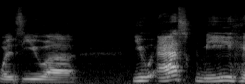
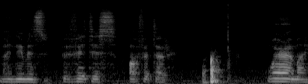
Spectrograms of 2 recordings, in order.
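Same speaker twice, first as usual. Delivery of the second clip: put-on softly spoken Roman accent; 8 dB quieter than usual. Speaker voicing a character he plays, in Vitis Offertor's Roman accent. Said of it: "your um Roman accent a lot better".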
